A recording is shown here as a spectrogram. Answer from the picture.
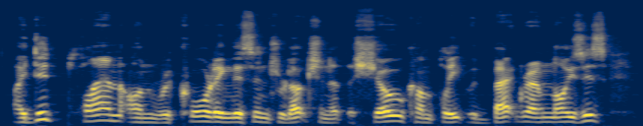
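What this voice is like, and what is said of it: Worn-out, strained voice. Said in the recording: “my voice is pretty much shot after doing lots of interviews and singing in the car”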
